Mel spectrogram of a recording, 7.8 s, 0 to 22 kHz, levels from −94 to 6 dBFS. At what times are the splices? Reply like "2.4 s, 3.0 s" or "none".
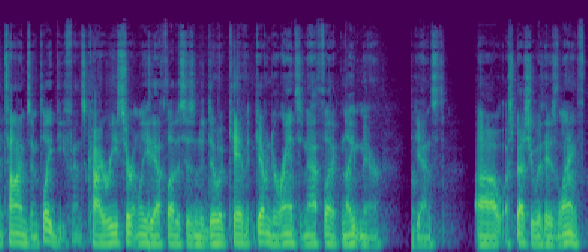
2.0 s, 5.5 s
